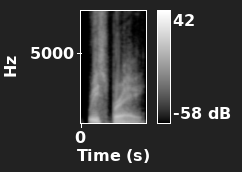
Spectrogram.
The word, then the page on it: respray: American English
